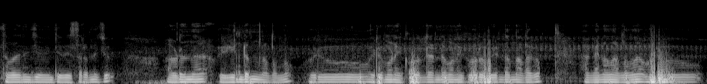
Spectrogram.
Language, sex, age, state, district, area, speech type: Malayalam, male, 45-60, Kerala, Idukki, rural, spontaneous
